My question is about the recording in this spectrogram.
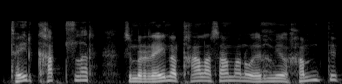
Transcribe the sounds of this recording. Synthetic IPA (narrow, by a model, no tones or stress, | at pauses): t̪ʰejɾ̥kʰat̪laɾ̥sɛmɛɾreːjnat̪ʰaːlasaːmanɔɣɛɾmjœːɣhamt̪ɪ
